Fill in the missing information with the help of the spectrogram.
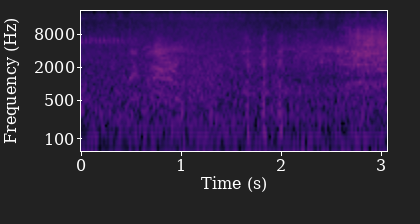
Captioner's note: chuckling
